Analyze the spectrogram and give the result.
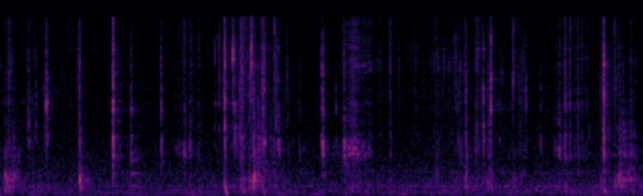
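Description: A utility knife blade shaves a solid, pale yellow, curved, hand-sized bar of soap, peeling slabs off it. The result is a rapid, irregular series of crisp, bright scraping clicks and soft crumbly rustles, each short and dry with almost no ring.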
